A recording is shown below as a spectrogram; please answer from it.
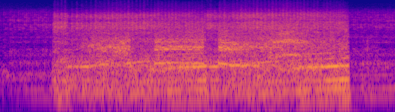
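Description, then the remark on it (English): A heavily loaded truck's engine drones and rattles at a steady, fairly loud level for about three seconds, with some squawking clutter mixed in. It cuts in and out abruptly, with no talking. “That sounds like Mr. Haney's truck. Sounds like he's really got it loaded down today.”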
